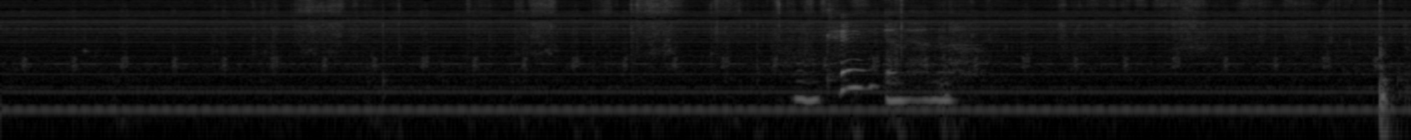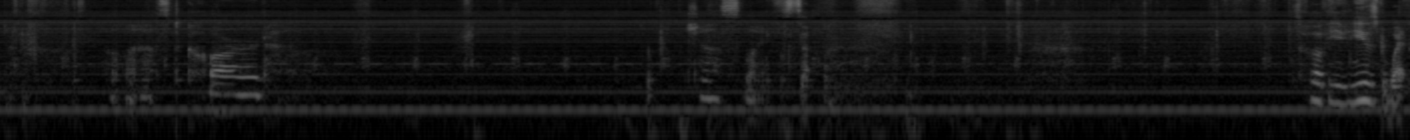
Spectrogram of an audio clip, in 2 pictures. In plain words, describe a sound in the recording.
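Hands rub and press on cardboard.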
